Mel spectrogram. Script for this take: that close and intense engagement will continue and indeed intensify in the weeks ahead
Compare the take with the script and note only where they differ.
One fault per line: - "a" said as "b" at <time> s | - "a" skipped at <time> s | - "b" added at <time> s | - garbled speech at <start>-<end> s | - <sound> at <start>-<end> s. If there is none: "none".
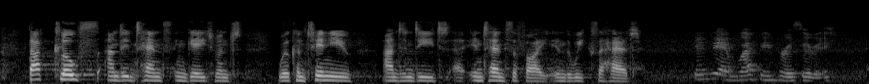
- laugh at 6.9-8.5 s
